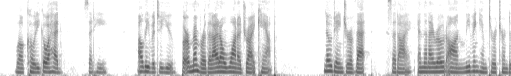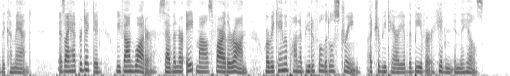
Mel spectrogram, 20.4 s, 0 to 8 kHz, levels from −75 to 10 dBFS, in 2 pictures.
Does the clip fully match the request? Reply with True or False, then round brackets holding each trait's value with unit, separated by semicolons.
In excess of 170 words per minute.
True (200 wpm)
